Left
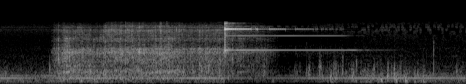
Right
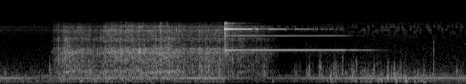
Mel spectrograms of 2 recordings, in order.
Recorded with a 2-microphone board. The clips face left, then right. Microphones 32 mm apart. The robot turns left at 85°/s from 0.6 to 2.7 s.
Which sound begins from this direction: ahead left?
A bell, at 2.2 s.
